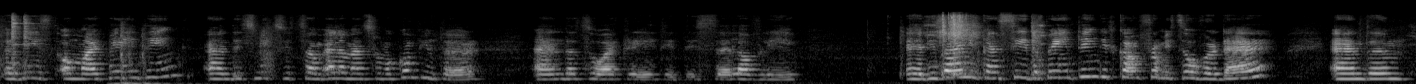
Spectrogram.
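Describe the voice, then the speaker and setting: Hungarian woman in her 30s talking about herself, high voice, lots of ums, echoey room. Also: gravelly, fairly bright tone, distant mic, a little hiss or hum. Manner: halting, many ums and restarts. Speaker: art and fashion student. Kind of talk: personal introduction video.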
